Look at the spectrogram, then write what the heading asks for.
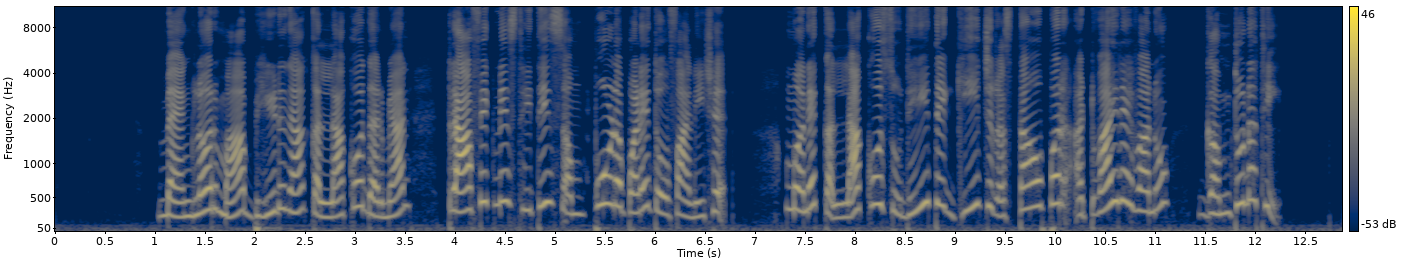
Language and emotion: Gujarati, disgusted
